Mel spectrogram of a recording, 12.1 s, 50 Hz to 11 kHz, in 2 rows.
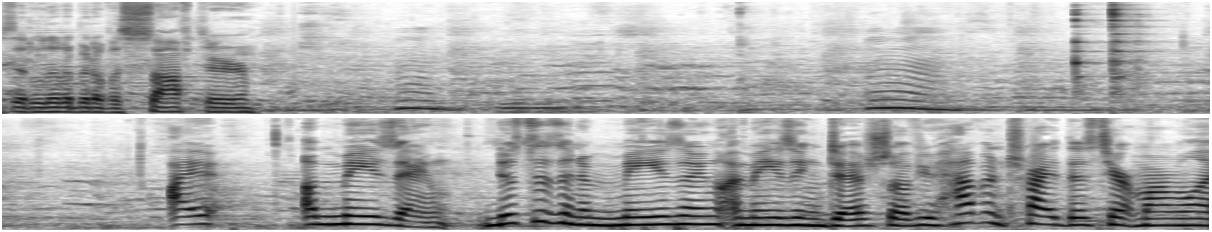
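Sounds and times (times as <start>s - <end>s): person humming mmm: 1.9s - 2.9s, 4.2s - 5.1s
fork clinking on ceramic plate: 5.4s - 6.0s.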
